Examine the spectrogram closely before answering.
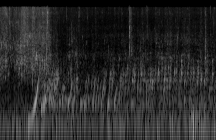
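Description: Bucket of water dumped over a flat-roof drain plugged with a paper cup: a sudden splash at the start, then gurgling as the water pools over the drain, for a flood test of the drain.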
